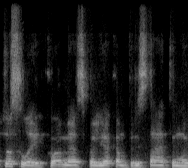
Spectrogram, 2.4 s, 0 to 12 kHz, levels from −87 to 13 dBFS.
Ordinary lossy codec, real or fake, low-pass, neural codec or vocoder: Opus, 16 kbps; fake; 10.8 kHz; vocoder, 48 kHz, 128 mel bands, Vocos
